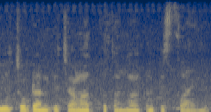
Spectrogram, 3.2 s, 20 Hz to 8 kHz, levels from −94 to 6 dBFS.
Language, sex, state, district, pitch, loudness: Telugu, male, Andhra Pradesh, Anantapur, 110 Hz, -19 LUFS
